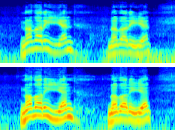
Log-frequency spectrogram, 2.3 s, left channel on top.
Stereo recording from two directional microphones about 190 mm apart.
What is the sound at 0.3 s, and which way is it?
A man's voice, 25° right (ahead or behind).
